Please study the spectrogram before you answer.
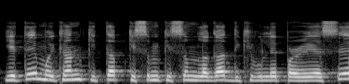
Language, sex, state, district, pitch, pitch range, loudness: Nagamese, male, Nagaland, Kohima, 195 Hz, 185-210 Hz, -15 LUFS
